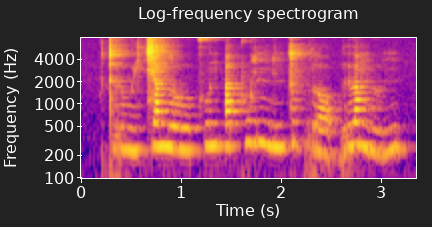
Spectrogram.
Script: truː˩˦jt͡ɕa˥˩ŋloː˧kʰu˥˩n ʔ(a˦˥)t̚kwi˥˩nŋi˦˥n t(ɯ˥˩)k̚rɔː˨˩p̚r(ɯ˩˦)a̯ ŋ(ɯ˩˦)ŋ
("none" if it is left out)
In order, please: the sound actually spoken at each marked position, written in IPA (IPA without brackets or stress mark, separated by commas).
a˥˩, u˥˩, ɯ˥˩, ɯ˩˦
